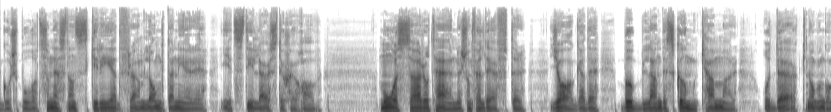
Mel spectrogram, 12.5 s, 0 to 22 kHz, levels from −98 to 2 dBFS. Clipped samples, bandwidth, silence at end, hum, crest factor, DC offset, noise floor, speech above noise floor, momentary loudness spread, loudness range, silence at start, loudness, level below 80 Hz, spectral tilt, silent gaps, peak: under 0.1%; 16 kHz; 0 s; none; 20 dB; under 0.1%; -58 dBFS; 32 dB; 12 LU; 3 LU; 0 s; -26 LUFS; -42 dBFS; -5 dB/octave; none; -6 dBFS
